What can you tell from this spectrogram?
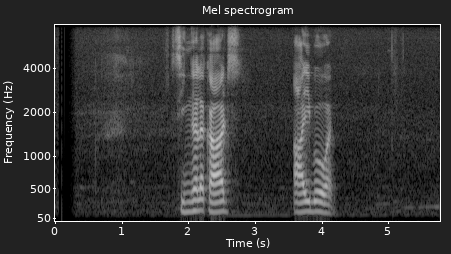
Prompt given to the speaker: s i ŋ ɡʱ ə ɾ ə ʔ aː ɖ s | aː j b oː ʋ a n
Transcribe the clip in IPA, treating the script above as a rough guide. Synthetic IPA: s i ŋ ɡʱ ə l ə k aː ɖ s | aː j b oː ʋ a n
